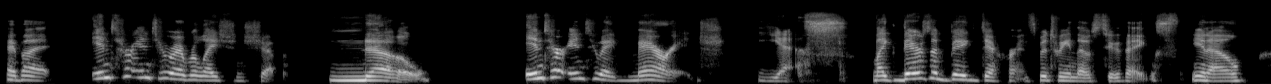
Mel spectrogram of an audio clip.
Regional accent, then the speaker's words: the South, United States; as a Southerner

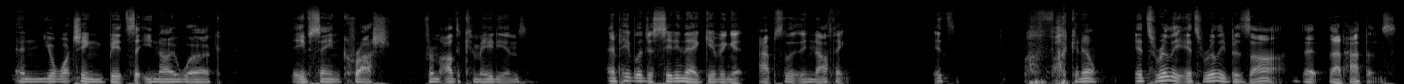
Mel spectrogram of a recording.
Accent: Canberra, Australian Capital Territory, Australia; moved away; Canberra, it's a f, like, that's my hometown

